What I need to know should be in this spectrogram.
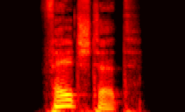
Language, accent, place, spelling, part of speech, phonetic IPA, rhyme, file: German, Germany, Berlin, fälschtet, verb, [ˈfɛlʃtət], -ɛlʃtət, De-fälschtet.ogg
- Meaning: inflection of fälschen: 1. second-person plural preterite 2. second-person plural subjunctive II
